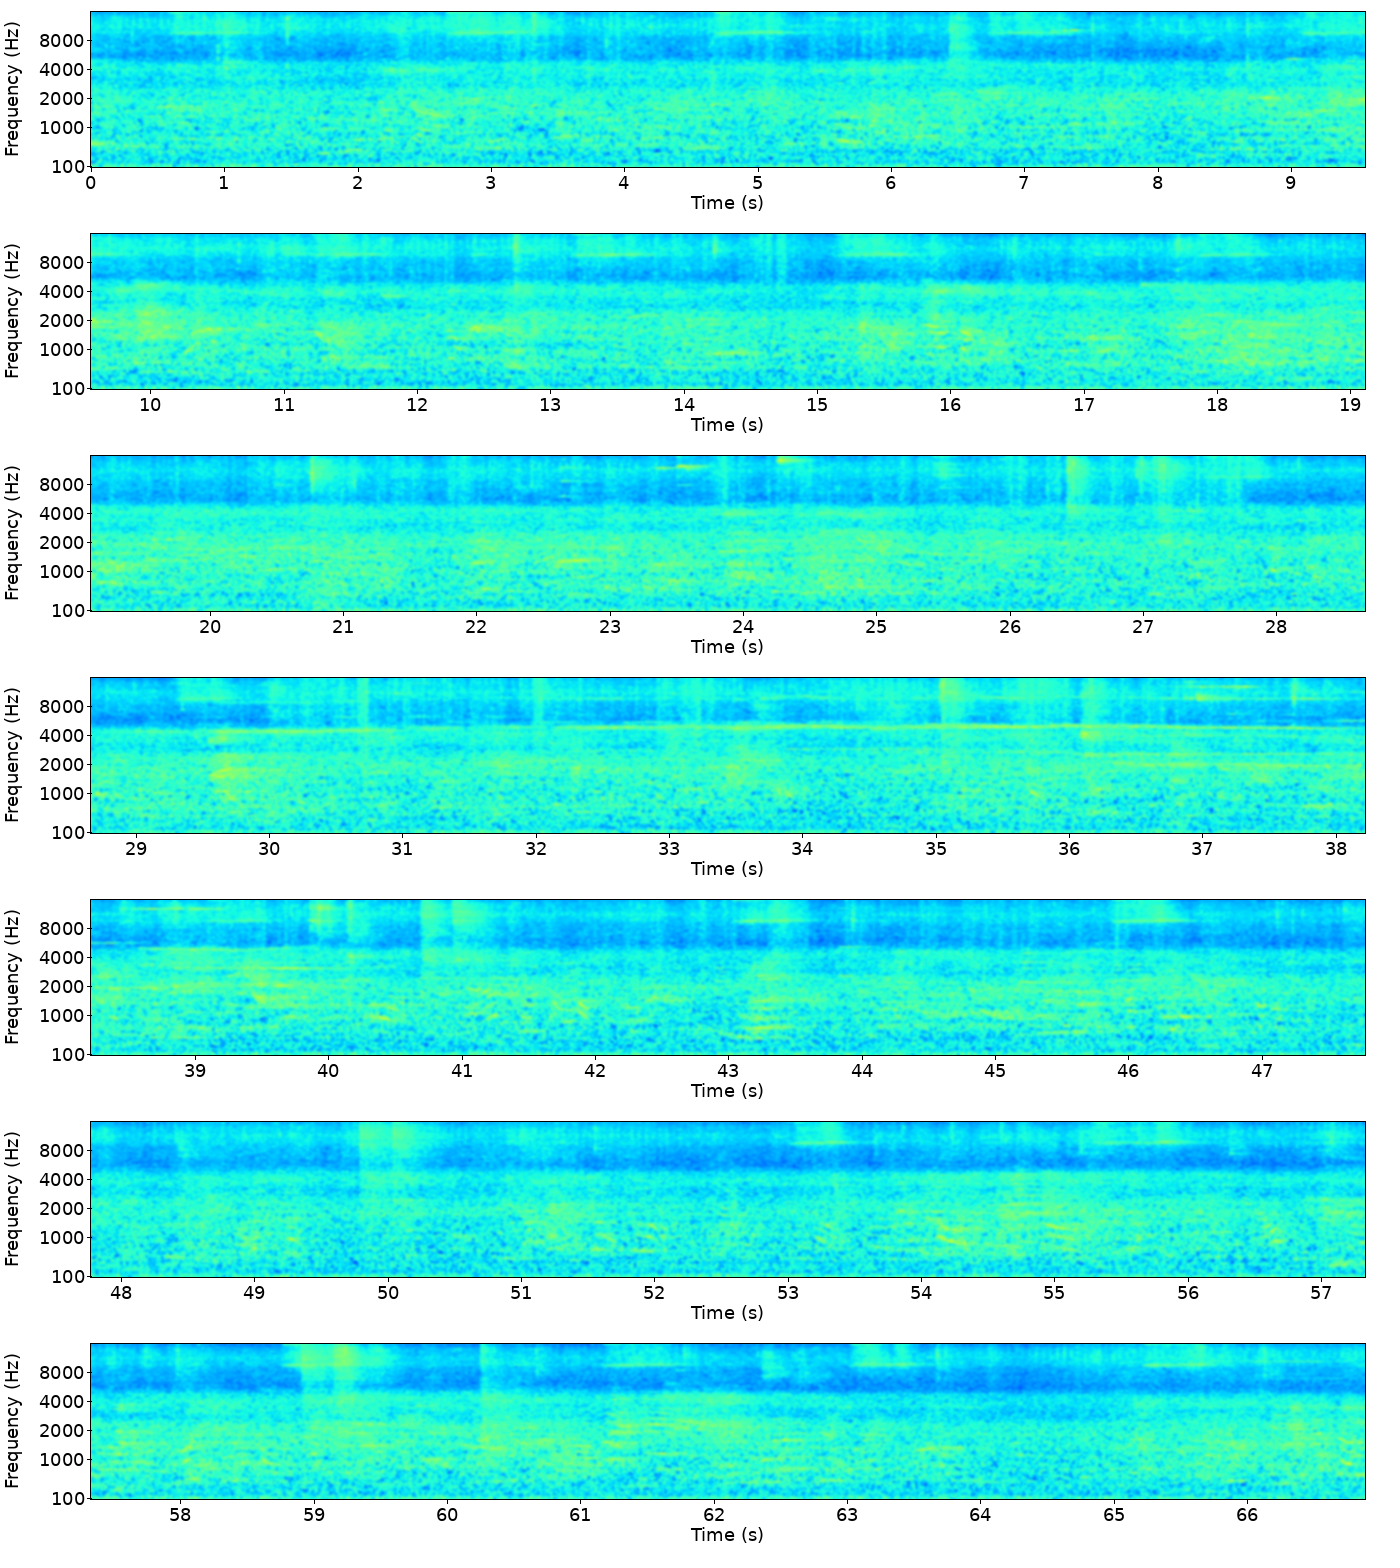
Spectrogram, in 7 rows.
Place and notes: {"title": "Taoyuan Station - Station hall", "date": "2013-08-12 13:31:00", "description": "in the Station hall, Sony PCM D50 + Soundman OKM II", "latitude": "24.99", "longitude": "121.31", "altitude": "102", "timezone": "Asia/Taipei"}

